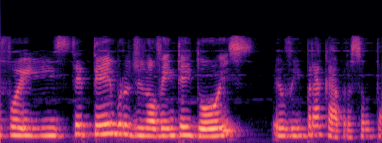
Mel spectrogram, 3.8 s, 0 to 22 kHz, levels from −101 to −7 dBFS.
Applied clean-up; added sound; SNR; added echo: neural mask model DeepFilterNet 3.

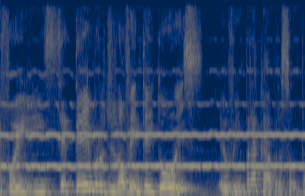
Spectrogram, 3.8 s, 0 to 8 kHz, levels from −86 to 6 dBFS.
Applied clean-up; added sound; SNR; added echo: none; Wind instrument, woodwind instrument; 3 dB; none.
